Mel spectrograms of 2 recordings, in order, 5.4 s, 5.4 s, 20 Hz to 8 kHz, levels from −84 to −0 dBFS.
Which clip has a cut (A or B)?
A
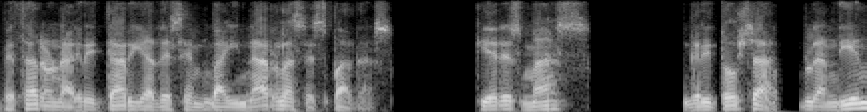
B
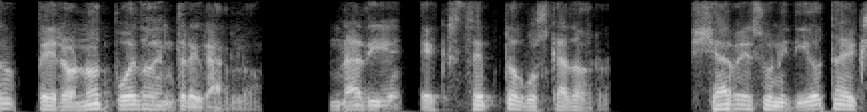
B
